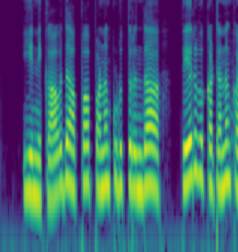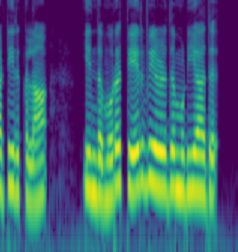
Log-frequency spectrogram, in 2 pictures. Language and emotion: Tamil, sad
